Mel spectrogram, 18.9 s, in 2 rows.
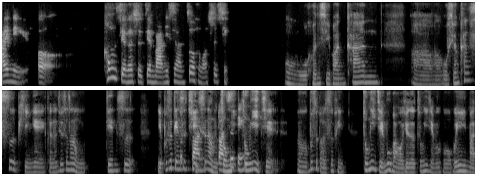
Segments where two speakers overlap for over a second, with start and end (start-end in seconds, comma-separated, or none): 13.0-14.4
